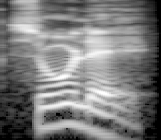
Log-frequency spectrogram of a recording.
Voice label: "solaie", patois jura

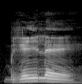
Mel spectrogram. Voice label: "brelaie", patois jura

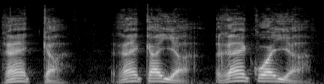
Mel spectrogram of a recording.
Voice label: "rainca", patois jura

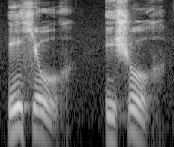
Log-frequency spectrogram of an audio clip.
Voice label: "echore", patois jura

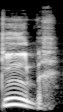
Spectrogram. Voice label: "timbre", patois jura

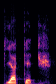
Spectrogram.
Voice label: "piacaidge", patois jura

